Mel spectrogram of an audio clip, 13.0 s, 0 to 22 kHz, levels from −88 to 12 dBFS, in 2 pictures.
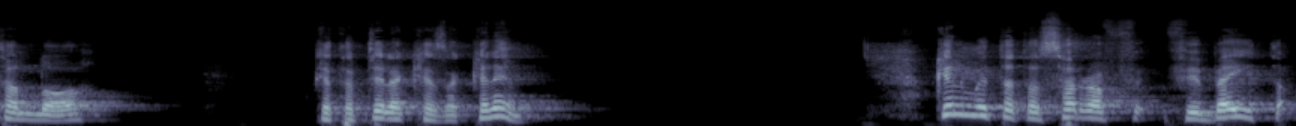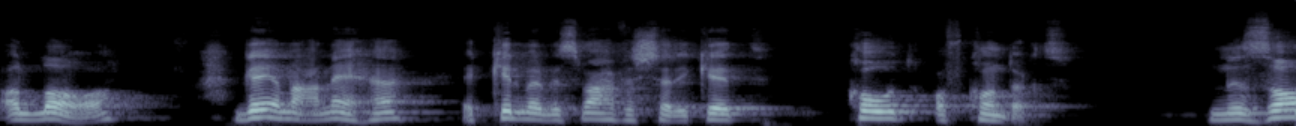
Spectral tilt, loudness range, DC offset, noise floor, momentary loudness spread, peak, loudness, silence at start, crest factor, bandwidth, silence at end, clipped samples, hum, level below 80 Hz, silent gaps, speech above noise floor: -4.5 dB/octave; 5 LU; under 0.1%; -76 dBFS; 16 LU; -8 dBFS; -28 LUFS; 0 s; 22 dB; 12.5 kHz; 0 s; under 0.1%; none; -62 dBFS; 1.23-1.32 s, 1.38-1.52 s, 3.22-3.95 s, 4.05-4.27 s, 10.63-10.70 s, 11.97-12.28 s; 49 dB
